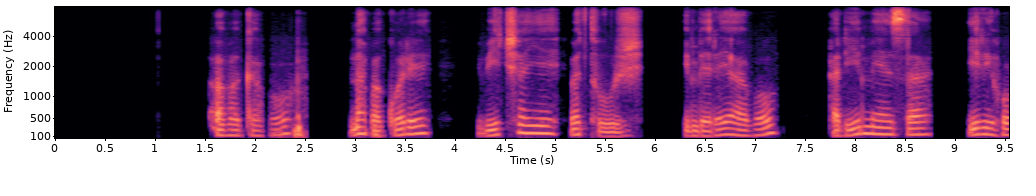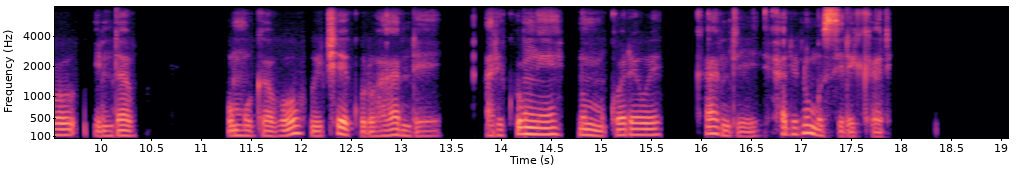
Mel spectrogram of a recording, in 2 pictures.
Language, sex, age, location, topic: Kinyarwanda, male, 18-24, Kigali, government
